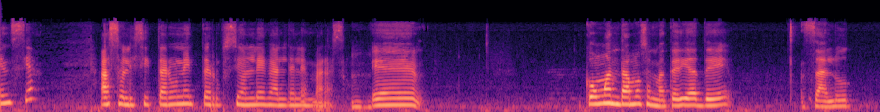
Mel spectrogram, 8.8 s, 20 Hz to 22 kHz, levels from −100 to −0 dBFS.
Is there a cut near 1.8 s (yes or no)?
no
